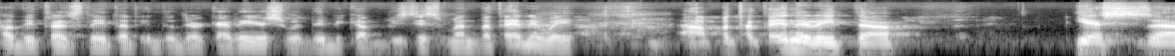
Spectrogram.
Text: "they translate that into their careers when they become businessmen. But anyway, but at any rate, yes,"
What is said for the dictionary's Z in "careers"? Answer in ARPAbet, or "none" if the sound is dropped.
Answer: S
